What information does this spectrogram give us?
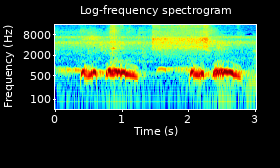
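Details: Two low, husky coo phrases from a spotted dove, used to stir a decoy bird to call; each is a short note followed by a longer drawn-out falling coo.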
